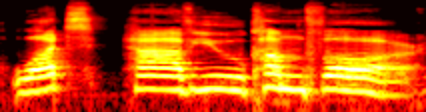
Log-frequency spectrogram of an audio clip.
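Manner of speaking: low, rough, loud voice, "for" drawn out. Reading a story aloud and voicing the Sphinx's question, low rough Sphinx voice. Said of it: "Its voice was low and rough".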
